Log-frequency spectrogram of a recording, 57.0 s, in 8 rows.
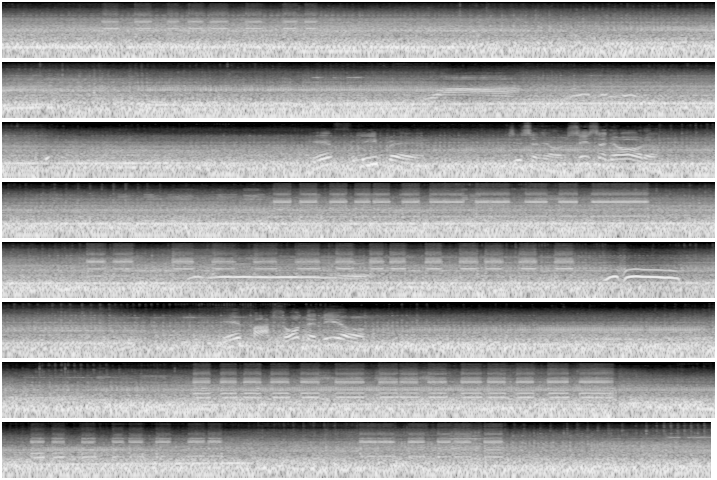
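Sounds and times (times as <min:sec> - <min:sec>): scooter engines running: 0:00.0 - 0:57.0.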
